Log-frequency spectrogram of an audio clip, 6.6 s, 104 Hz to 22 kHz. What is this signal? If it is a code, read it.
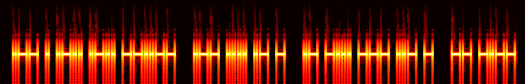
Morse code, heard as a keyed tone, about 34 wpm, 700 Hz. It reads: WELL, WHAT ABOUT MY
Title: Sentences from Top 500 Words 35wpm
